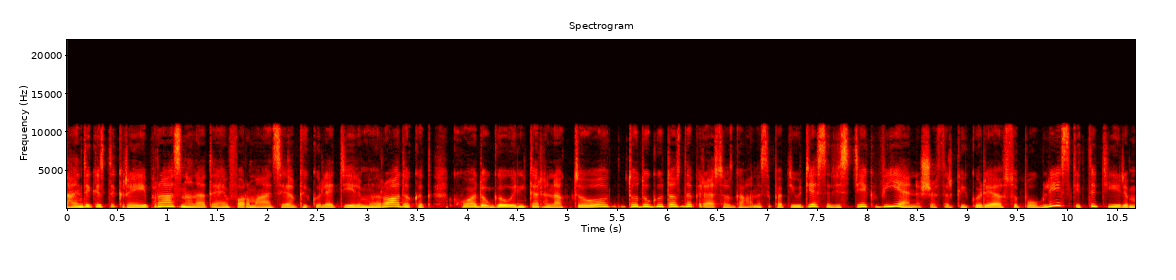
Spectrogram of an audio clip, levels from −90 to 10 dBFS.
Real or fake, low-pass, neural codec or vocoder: fake; 10.8 kHz; codec, 24 kHz, 0.9 kbps, WavTokenizer, medium speech release version 1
